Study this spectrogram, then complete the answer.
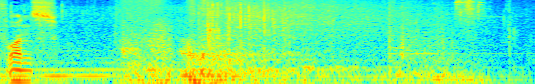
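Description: A fiery blast whooshes and crackles.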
